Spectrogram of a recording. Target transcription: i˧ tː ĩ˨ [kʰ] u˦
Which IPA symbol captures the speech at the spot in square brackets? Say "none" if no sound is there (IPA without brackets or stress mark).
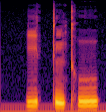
kʰ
